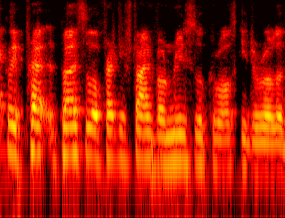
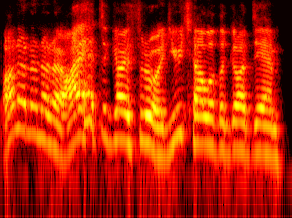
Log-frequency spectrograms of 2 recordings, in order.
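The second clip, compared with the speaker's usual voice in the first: excited protest; 6 semitones higher, 4 dB louder than usual. Real, not acted. Protesting the shortened name.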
